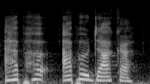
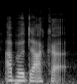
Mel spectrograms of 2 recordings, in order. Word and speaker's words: Apodaca: Nathan Abitaka, I don't think I'm saying it right. Apodaca. Thank you. Apodaca.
